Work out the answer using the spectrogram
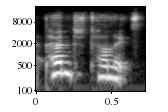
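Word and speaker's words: Pentatonix: Yeah, Pentatonics.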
